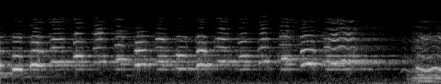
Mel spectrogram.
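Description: Classical background music: a quick run of short, high, clear notes.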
